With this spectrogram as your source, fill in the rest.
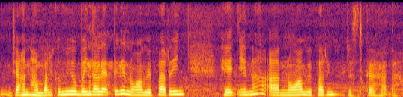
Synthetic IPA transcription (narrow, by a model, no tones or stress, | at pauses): d͡ʒaŋanɦambalkəmiubəɲd̪alɛaʔt̪ɛɡɛnɔwabɛpaɾiɲ | hɛt̪̚ɲɛnaanɔabɛpaɾiɲdəskaɦa̰ʔdah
